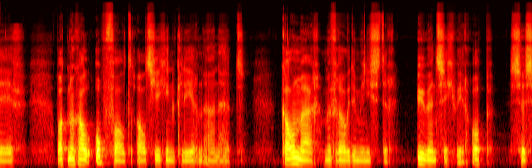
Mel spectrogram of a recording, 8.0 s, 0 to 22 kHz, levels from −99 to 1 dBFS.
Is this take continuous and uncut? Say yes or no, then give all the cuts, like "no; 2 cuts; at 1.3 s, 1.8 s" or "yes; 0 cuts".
yes; 0 cuts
